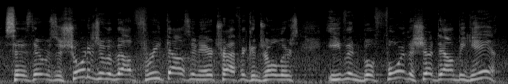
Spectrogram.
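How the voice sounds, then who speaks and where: A man's voice: very high voice, a little fast, slight background noise. A man with an American accent reading the news as a television anchor.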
